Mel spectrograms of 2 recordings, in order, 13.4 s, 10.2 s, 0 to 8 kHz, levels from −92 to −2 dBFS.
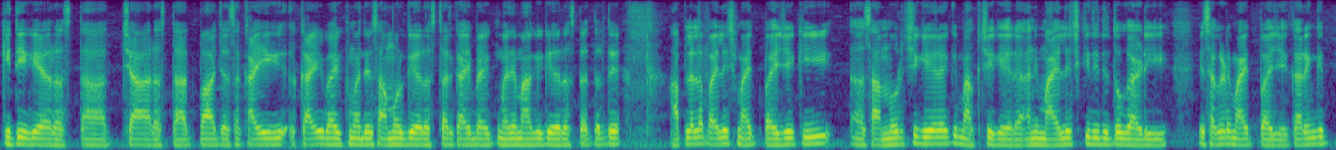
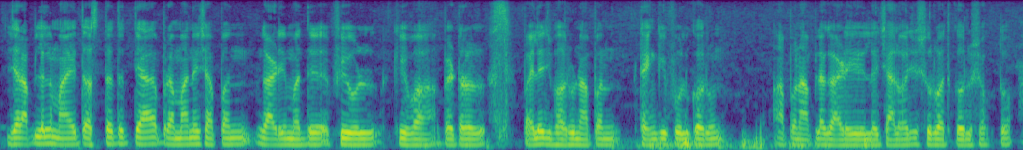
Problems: none marked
